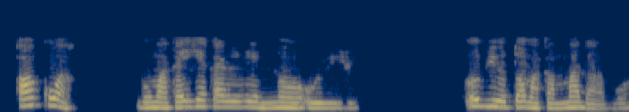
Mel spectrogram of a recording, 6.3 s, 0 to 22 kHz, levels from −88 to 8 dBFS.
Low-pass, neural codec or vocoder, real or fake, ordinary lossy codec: 5.4 kHz; vocoder, 44.1 kHz, 128 mel bands, Pupu-Vocoder; fake; none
